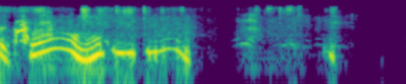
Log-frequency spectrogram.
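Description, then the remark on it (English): A dog yelps and whines loudly in rising and falling bursts in the background in a public park, then goes quiet briefly before a few softer yips follow. “Not the dog that's in the background”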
